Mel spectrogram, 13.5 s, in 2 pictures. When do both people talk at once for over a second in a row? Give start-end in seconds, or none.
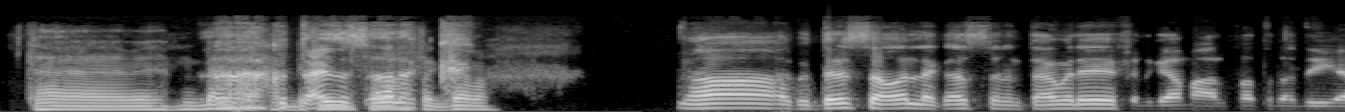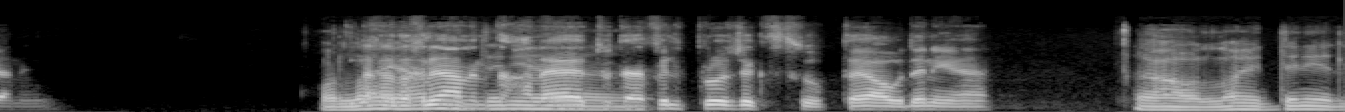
1.1-2.4, 8.5-9.8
